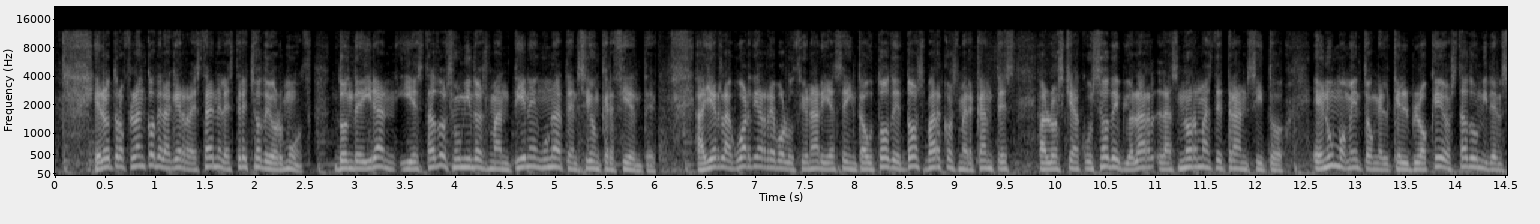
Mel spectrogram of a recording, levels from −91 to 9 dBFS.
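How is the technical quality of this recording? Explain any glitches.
The recording has one cluster of glitches. It came through a call path whose top end stops near 12 kHz, which fits a low-bitrate Opus stream.

Between 3.87 and 5.36 s there are scattered short gaps. About ten small holes appear, none much longer than 15 ms. The receiver filled each by extending the preceding sound, roughly a tenth of a second in total. You hear brief ticks, smears and hiccups.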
